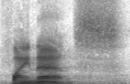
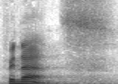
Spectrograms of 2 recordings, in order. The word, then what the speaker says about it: finance: on the screen is pronounced as finance not as finance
